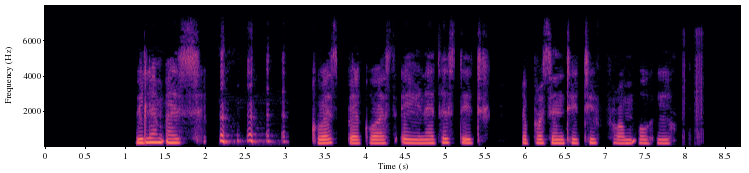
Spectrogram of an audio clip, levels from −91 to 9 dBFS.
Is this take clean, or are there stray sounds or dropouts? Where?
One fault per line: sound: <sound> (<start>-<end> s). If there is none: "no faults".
sound: laugh (2.2-3.1 s)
